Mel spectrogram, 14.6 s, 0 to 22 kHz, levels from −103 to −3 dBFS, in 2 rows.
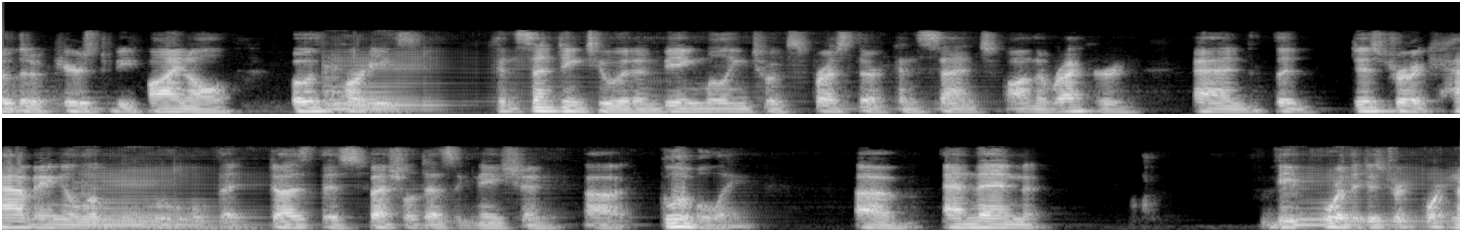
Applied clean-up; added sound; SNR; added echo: neural mask model DeepFilterNet 3.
